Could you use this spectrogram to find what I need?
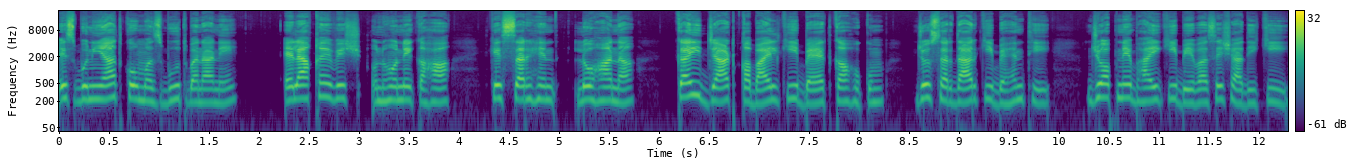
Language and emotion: Urdu, neutral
